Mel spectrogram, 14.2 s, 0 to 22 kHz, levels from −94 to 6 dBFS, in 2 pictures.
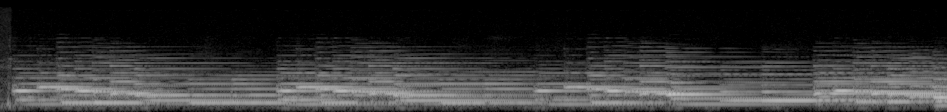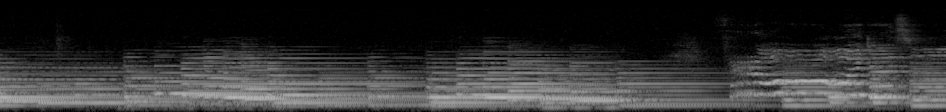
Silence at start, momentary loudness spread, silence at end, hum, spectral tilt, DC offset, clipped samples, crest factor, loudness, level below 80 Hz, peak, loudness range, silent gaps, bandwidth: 0.05 s; 9 LU; 0 s; none; -7.5 dB/octave; under 0.1%; under 0.1%; 14 dB; -31 LUFS; -82 dBFS; -16 dBFS; 2 LU; none; 10.5 kHz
